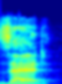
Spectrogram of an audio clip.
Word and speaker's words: Z: villain known only as Z pronounced Zed proper like with an English accent hope you enjoy it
